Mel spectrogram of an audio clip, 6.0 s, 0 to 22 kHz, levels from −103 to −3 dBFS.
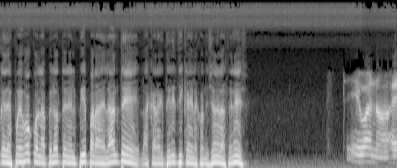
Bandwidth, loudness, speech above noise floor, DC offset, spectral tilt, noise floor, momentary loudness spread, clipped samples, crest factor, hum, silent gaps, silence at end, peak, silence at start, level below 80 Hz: over 20 kHz; -19 LUFS; 25 dB; under 0.1%; -8 dB/octave; -43 dBFS; 5 LU; under 0.1%; 12 dB; none; none; 0 s; -6 dBFS; 0 s; -38 dBFS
